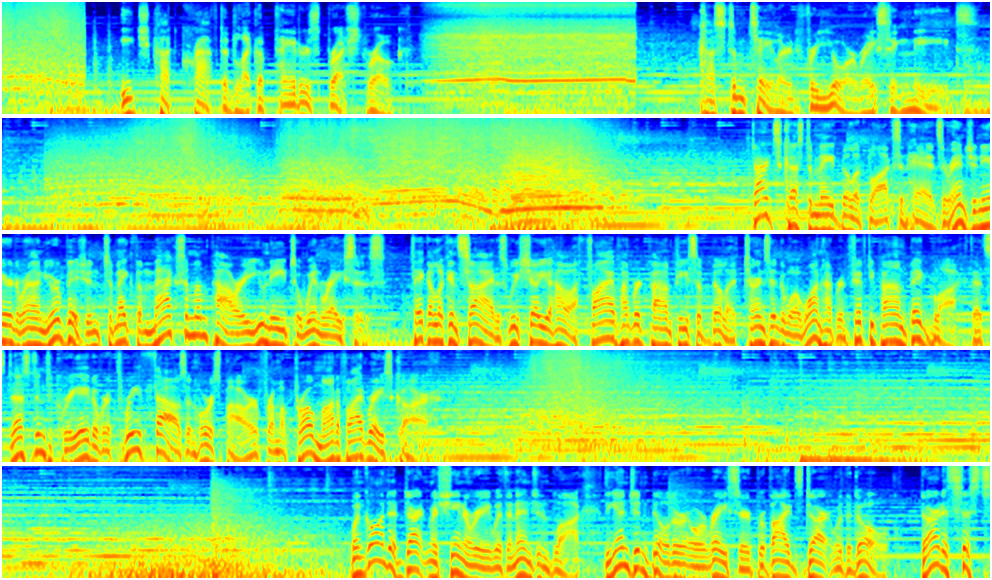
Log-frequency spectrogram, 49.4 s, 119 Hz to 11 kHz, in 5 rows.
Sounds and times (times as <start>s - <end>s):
Music: 0.0s - 49.4s
Speech: 1.2s - 4.2s, 7.0s - 9.8s, 17.4s - 34.0s, 43.0s - 49.4s.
